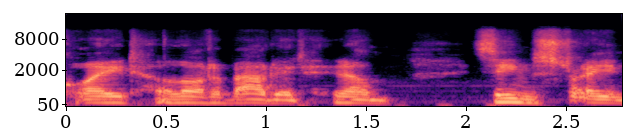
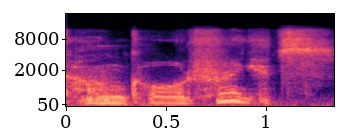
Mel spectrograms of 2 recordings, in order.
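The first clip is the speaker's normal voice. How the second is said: quiet, hushed voice. Voicing a character telling a visitor who just flew in: quiet voice. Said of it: "he says this in a quiet voice".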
